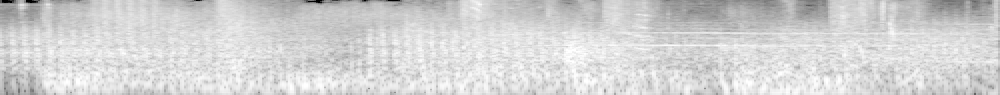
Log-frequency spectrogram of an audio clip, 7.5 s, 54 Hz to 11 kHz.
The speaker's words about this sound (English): on June 8, Israel attacked the USS Liberty, an unarmed NSA spy ship stationed in international waters off Sinai. They drop napalm and strafe its decks with rockets, cannon fire, and armor-piercing rounds before trying to sink it with torpedoes.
